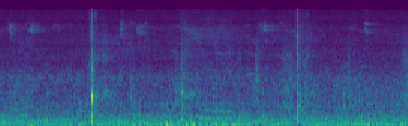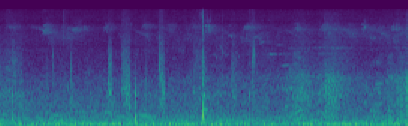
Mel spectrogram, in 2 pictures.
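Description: Tennis ball struck by rackets during a rally: a few sharp pops several seconds apart, the loudest about a second in and another near the end, with fainter hits and bounces between.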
